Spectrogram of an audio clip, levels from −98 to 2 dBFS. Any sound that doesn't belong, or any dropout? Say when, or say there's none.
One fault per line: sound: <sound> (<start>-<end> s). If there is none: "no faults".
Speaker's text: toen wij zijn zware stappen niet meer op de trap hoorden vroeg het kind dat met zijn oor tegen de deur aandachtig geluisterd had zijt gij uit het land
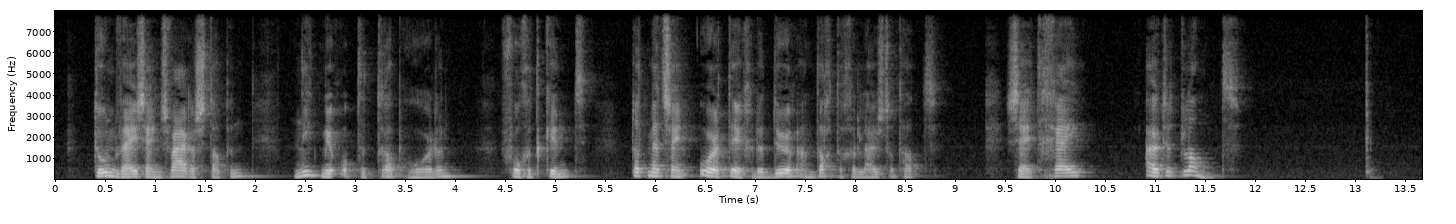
sound: thud (13.1-13.3 s)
